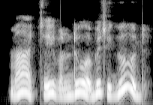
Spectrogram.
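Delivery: ordinary delivery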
